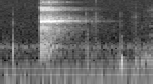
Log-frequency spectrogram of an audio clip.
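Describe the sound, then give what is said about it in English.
Two glasses of Toki Japanese whiskey clink together once in a toast: a sharp, bright chime that rings briefly and fades within a fraction of a second, with no talking. “So, clink, clink. Cheers.”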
